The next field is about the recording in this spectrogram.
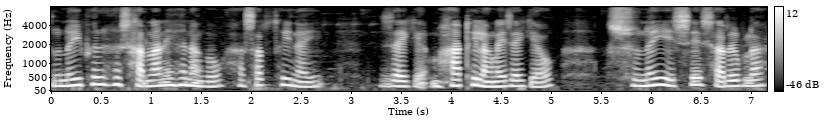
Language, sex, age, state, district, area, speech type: Bodo, female, 60+, Assam, Kokrajhar, rural, spontaneous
